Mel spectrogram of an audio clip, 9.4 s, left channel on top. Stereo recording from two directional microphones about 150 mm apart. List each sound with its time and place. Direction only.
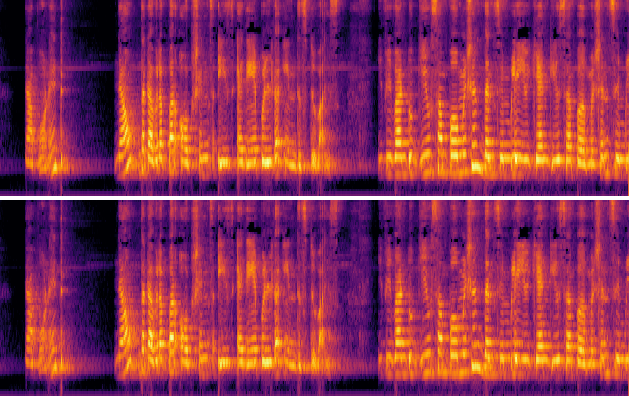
0.4 s a woman's voice: 15° left (ahead or behind)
